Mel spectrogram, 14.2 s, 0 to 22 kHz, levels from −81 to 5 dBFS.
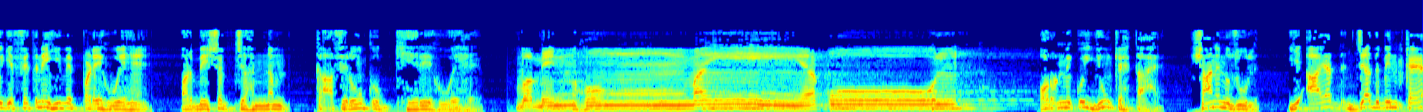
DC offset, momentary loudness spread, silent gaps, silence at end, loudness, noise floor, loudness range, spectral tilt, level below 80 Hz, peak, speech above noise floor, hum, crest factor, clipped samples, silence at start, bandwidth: under 0.1%; 9 LU; none; 0 s; -18 LUFS; -40 dBFS; 4 LU; -5 dB/octave; -42 dBFS; -2 dBFS; 23 dB; none; 16 dB; under 0.1%; 0 s; 7.4 kHz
